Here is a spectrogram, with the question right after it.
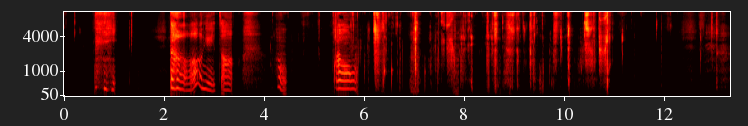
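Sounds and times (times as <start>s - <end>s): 
speech: 0.7s - 1.1s, 2.1s - 4.6s, 5.4s - 6.3s
person chewing cake: 5.8s - 11.2s.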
